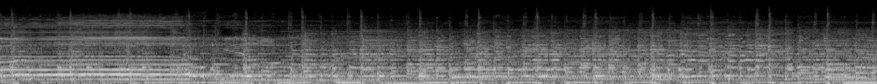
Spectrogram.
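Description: Old-time string band playing live: fiddle and banjo play an instrumental break over a steady low beat, opening on a long held note.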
